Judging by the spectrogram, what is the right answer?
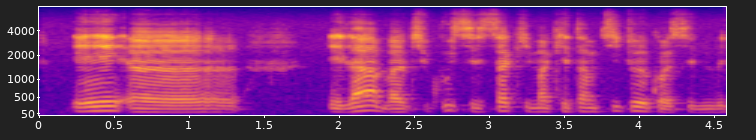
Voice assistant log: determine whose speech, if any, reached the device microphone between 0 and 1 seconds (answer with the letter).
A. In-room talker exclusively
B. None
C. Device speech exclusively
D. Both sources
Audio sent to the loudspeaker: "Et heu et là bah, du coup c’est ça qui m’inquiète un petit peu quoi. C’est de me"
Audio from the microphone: C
